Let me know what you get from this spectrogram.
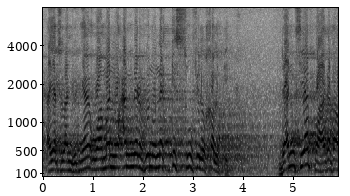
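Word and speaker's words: نُنَكِّسْهُ: Kalau Imam Hamzah dan Imam Asim berpendapat bahwasanya nunakkishu itu dibaca pakai tasydid, nunakkishu. Kalau ulama yang lain membacanya bukan nunakkishu, tapi dibaca nangkushu.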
